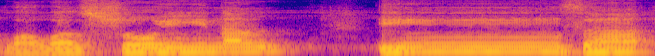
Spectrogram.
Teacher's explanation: ada nun mati ketemu dengan sin, dibaca ikhfa ma'al gunnah, dengung. Insa, sa, dua ketuk ya, seperti mad tabi'i, ada harokat berdiri di situ pengganti alif.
